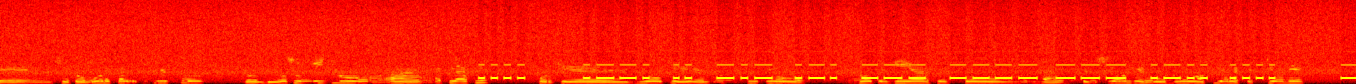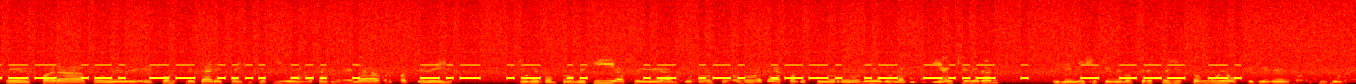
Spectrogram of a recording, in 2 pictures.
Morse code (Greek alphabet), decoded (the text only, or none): Η ΠΙΚΡΟΧΟΛΗ ΟΡΜΗΣΕ ΚΑΙ ΑΡΠΑΞΕ ΤΟΝ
